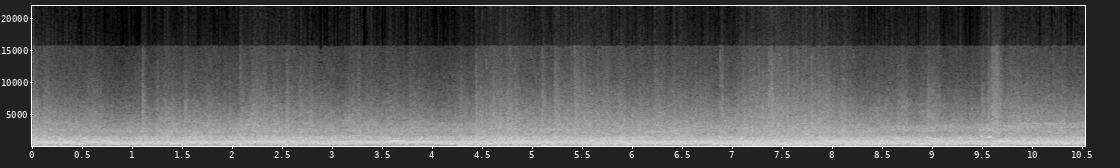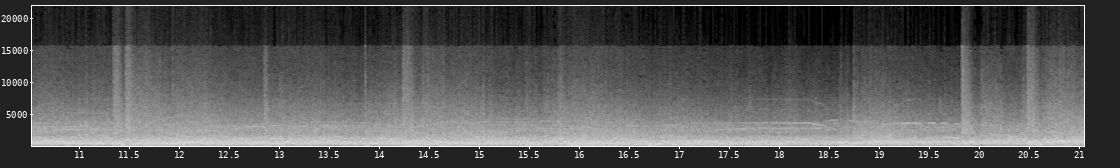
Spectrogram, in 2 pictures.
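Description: A large stadium crowd roars and chants loudly throughout.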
